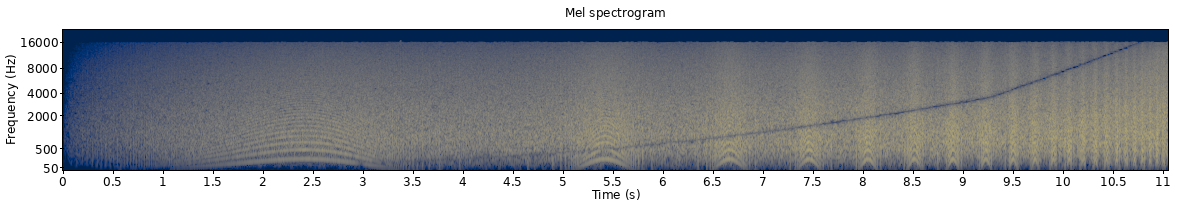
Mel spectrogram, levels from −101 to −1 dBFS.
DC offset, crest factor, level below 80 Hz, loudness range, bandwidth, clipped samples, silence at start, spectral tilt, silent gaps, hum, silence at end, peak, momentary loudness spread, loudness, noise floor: under 0.1%; 24 dB; -74 dBFS; 10 LU; 16 kHz; under 0.1%; 0.4 s; -0.5 dB/octave; none; none; 0 s; -6 dBFS; 14 LU; -29 LUFS; -58 dBFS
